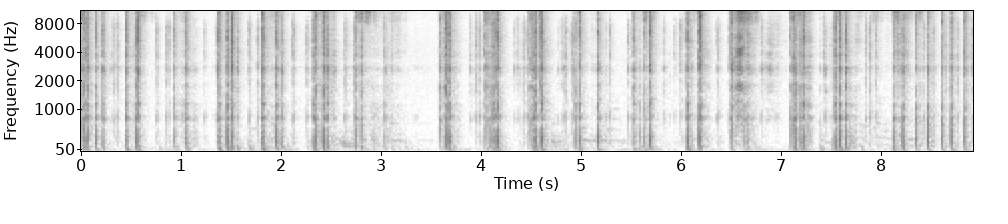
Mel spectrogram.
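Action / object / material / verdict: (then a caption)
tap / plastic reusable cup with lid / plastic / none. Fingertips scratch and tap along the sides of a hollow white plastic Starbucks reusable cup with its lid on, standing on a desk. A rapid, irregular series of short, dry clicks and taps mixes with brief scratchy rubbing, each hit dying away almost instantly, with a short pause just after the three-second mark.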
